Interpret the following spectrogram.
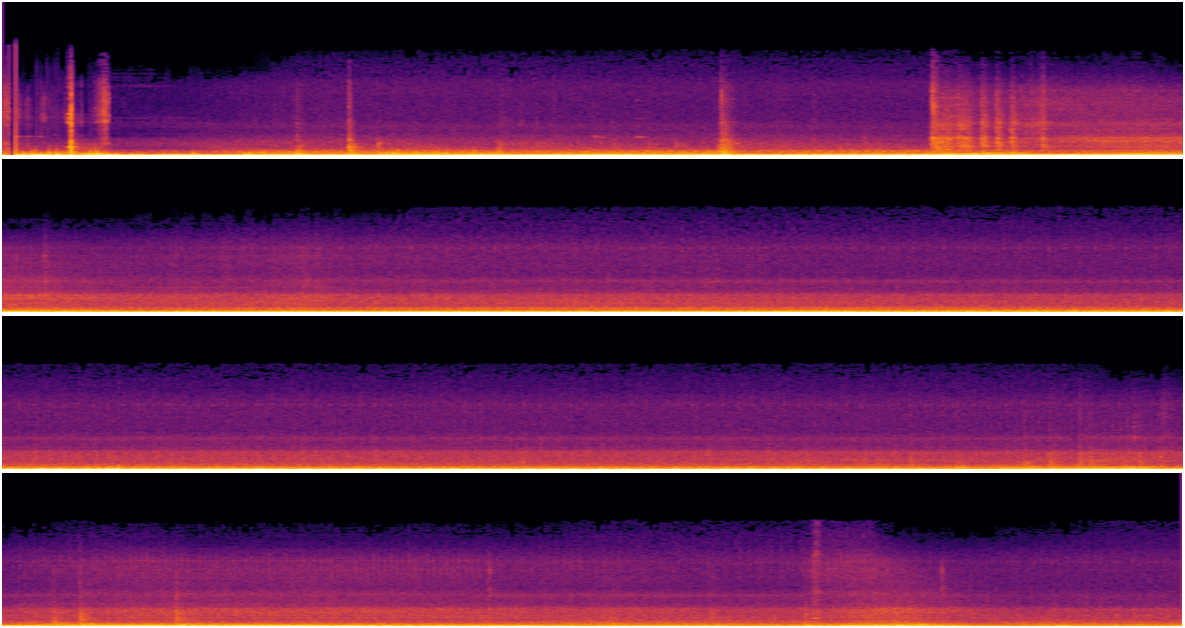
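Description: Pickup truck engine running steadily during a recovery-strap pull in soft sand, with a few sharp knocks in the first seconds. About two-thirds of the way through, the revs rise and hold, then ease off near the end.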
